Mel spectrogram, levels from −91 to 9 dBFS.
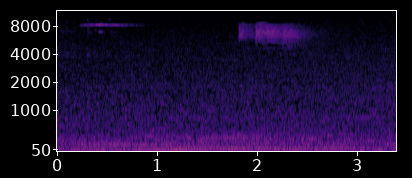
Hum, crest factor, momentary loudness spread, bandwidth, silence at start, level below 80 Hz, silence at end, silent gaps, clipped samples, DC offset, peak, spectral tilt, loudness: none; 16 dB; 8 LU; 11 kHz; 0 s; -60 dBFS; 0 s; none; under 0.1%; under 0.1%; -40 dBFS; -3.5 dB/octave; -54 LUFS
